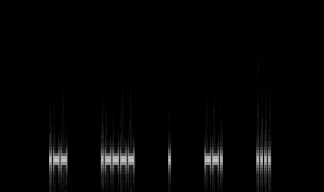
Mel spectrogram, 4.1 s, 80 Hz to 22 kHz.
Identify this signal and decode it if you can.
Morse code, heard as a keyed tone, about 46 wpm, spaced as for 17 wpm, 700 Hz. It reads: W1EGH
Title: USA Call Signs - 5 Characters - 6x Character Spacing - 50wpm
